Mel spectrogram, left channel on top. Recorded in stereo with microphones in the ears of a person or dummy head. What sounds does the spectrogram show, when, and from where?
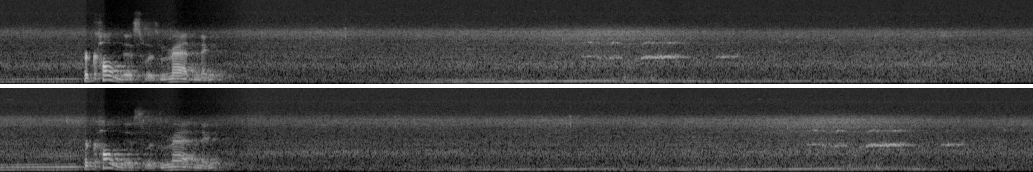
0.8 s a man speaking: 40° left (ahead or behind), 1.2 m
